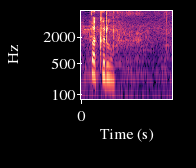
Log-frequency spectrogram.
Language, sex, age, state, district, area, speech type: Dogri, female, 18-30, Jammu and Kashmir, Kathua, rural, read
